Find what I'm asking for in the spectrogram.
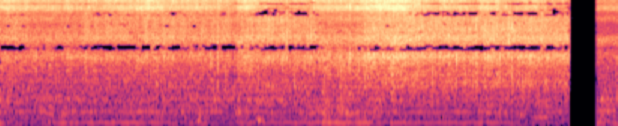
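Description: Vegetables and curry leaves frying in hot oil with a little ghee for chicken and prawn fried rice, a continuous close sizzling hiss that holds steady and briefly cuts out near the end, with no talking.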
